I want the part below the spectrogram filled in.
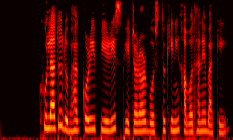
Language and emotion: Assamese, neutral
